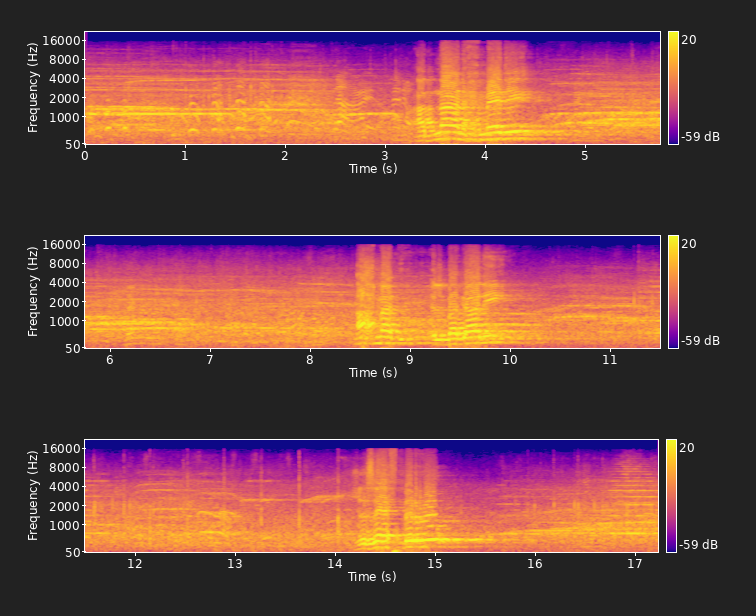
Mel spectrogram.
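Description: A man reads out names over a loudspeaker in a large echoing hall.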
